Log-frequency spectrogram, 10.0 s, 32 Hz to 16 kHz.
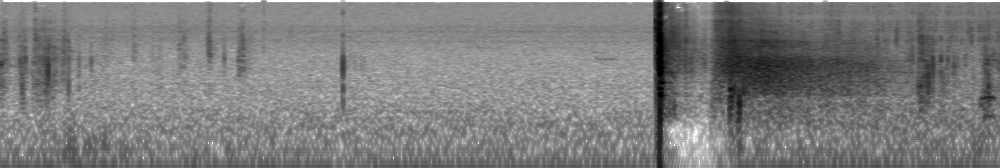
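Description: A single suppressed shot from a 9mm JRC carbine fitted with a Thompson Machine ISIS-2 suppressor, about six and a half seconds in. Just after it comes a splash and spatter of water from the burst jug, fading over about two seconds.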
